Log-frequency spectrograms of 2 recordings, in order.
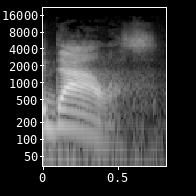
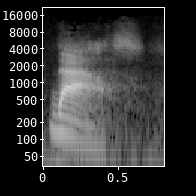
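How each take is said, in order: First: Said in the usual way. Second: Dallas with the L swallowed, like tæ-əs; Texan Dallas. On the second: Shown as a demonstration. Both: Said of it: "Say Dallas".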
